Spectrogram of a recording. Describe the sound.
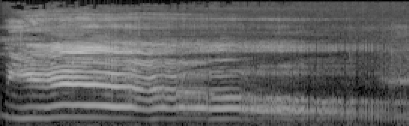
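A person's voice imitates a cat's meow, one drawn-out, wavering mewl that slides downward in pitch and trails off, fairly loud with no other sounds.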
